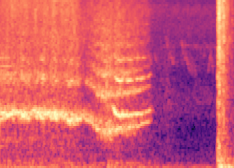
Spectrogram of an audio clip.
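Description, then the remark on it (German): Police car tires screech in a long, loud skid as the cars arrive suddenly, the squeal wavering and dropping in pitch as the vehicles brake hard, followed by a sudden bang-like thud at the end. “Denn die Polizeiautos jetzt so plötzlich her?”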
